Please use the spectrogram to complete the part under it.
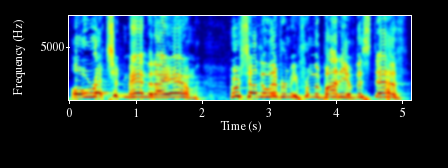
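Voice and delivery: high, loud, slowed anguished lament; Paul crying out. Acted. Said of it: "Paul cried out".

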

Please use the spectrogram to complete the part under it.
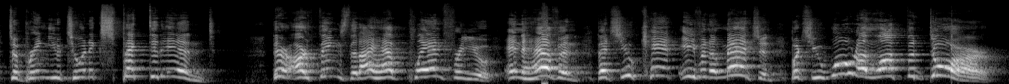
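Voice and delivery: high, rising appeal that builds in intensity; God's voice, yearning and urgent; voice of God pleading. Acted. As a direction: plead as the Lord longing to bless. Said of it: "he's saying".

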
